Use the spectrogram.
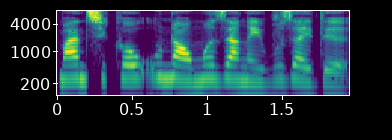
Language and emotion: Bodo, neutral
